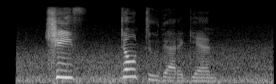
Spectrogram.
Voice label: marines female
